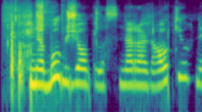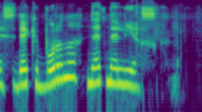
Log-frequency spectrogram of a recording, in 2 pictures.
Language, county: Lithuanian, Vilnius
